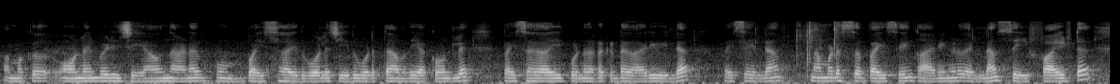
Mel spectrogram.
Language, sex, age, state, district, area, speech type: Malayalam, female, 45-60, Kerala, Kottayam, rural, spontaneous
